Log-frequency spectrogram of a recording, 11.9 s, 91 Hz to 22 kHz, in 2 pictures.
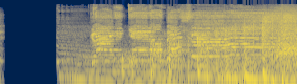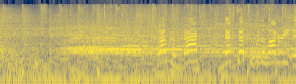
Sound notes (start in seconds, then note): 7.1 applause and cheering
